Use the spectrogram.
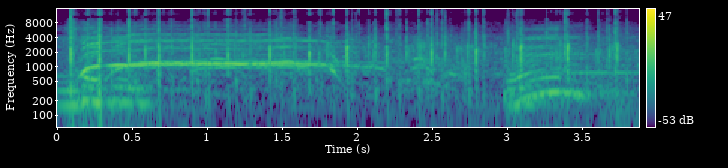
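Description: An audience greets a performer at a live concert with clapping and cheering, while loud whistles rise and hold over the crowd noise and scattered sharp claps continue throughout.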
